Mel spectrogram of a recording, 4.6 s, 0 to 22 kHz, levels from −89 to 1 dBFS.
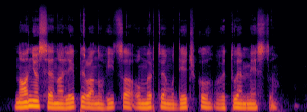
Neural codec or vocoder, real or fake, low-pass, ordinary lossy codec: vocoder, 44.1 kHz, 128 mel bands, Pupu-Vocoder; fake; 19.8 kHz; none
